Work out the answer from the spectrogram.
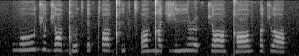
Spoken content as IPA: voːd͡ʒod͡ʒɒː ɡ͡ǃot͡sʼeθtʼɒːǃʼif t͡sʼɒŋ͡ǃat͡ʃ ʒiːɹə˞θ t͡ʃɒː ŋ͡ǃɒːvθɒt͡ʃlɒ

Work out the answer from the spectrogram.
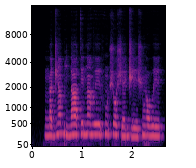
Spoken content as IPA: ŋa˨d͡ʒã˦ɓi˨naː˦ te˦nã˦veː˦ fũ˦ʃɔ˦ʃɛ˨˦ d͡ʒeː˨ʃũ˦ɾɔ˦ βe˦

